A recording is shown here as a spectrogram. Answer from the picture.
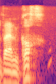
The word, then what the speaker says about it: Van Gogh: In this episode, the Doctor, Amy, and, of course, Vincent Van Gogh, and that's how you say it, and a terrified alien all feature in this stunning but heartbreaking adventure written by Richard Curtis.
